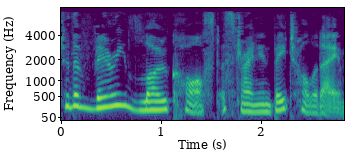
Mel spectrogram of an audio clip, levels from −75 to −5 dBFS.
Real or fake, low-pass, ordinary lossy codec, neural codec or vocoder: fake; 7.2 kHz; MP3, 32 kbps; codec, 16 kHz, 16 kbps, FunCodec, trained on Chinese and English, 50 frames a second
